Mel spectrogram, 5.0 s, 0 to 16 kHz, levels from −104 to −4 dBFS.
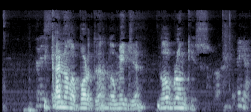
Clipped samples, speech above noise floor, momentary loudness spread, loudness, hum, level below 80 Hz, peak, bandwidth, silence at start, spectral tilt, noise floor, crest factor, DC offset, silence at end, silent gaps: under 0.1%; 29 dB; 22 LU; -24 LUFS; none; -50 dBFS; -6 dBFS; 11.5 kHz; 0.5 s; -7 dB/octave; -53 dBFS; 20 dB; under 0.1%; 0.05 s; none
